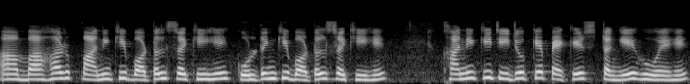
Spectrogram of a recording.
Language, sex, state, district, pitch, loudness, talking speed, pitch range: Hindi, female, Jharkhand, Jamtara, 245 Hz, -13 LUFS, 175 wpm, 230-270 Hz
